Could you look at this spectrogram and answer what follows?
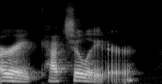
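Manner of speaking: falling final intonation, ending on downward pitch. Demonstrating how people naturally end a spoken point; falling, down inflection. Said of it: "more of a down than like".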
